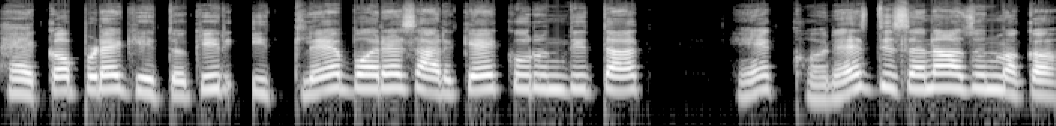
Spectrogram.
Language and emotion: Goan Konkani, surprised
